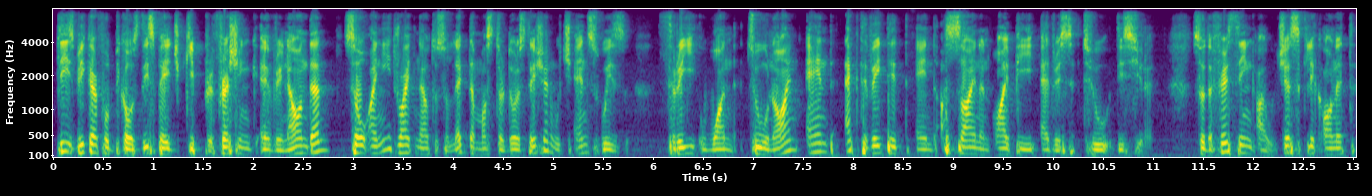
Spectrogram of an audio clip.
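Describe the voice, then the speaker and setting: A man's voice: medium pitch, animated, a little fast, bright, forceful tone, slightly rough, no echo, highs cut off. A man working as a technical trainer, giving a step-by-step product tutorial in a methodical, instructional manner.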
